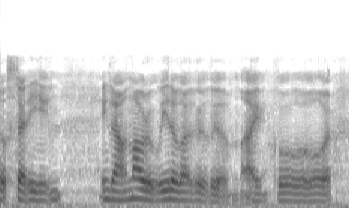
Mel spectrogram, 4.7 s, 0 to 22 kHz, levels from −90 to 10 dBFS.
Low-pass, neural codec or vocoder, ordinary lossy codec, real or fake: 7.2 kHz; autoencoder, 22.05 kHz, a latent of 192 numbers a frame, VITS, trained on many speakers; AAC, 32 kbps; fake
